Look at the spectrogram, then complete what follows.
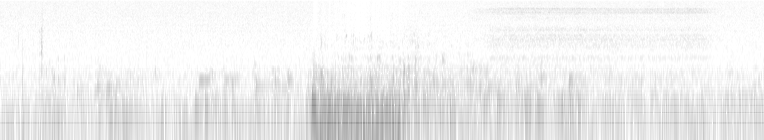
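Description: Scuba diver breathing through a regulator underwater: a loud, low rush of exhaled bubbles about three seconds in, lasting about a second, then a fainter, even hiss of the next breath drawn through the regulator.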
